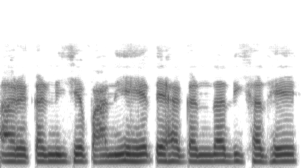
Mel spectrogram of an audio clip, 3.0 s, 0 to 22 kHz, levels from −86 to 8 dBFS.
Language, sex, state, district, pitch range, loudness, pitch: Chhattisgarhi, male, Chhattisgarh, Jashpur, 160-165 Hz, -18 LUFS, 160 Hz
